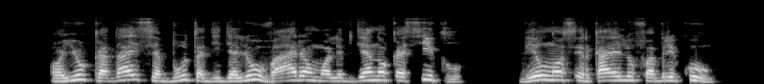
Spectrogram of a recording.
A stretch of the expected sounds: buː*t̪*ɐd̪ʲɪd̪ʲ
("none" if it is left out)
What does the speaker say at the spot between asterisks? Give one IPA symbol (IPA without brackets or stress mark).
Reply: t̪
